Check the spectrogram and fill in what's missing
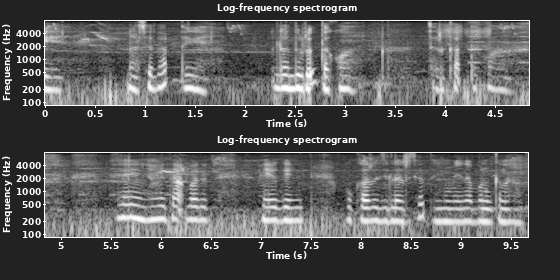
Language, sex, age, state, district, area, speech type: Santali, female, 30-45, Jharkhand, Bokaro, rural, spontaneous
